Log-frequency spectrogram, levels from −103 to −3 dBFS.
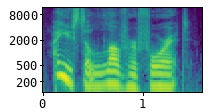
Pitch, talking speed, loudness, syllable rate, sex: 175 Hz, 265 wpm, -18 LUFS, 5.3 syllables/s, female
